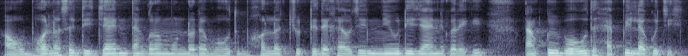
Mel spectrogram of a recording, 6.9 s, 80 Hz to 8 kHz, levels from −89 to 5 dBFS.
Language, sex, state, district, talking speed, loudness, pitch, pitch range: Odia, male, Odisha, Nuapada, 150 wpm, -17 LUFS, 115 Hz, 110-120 Hz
